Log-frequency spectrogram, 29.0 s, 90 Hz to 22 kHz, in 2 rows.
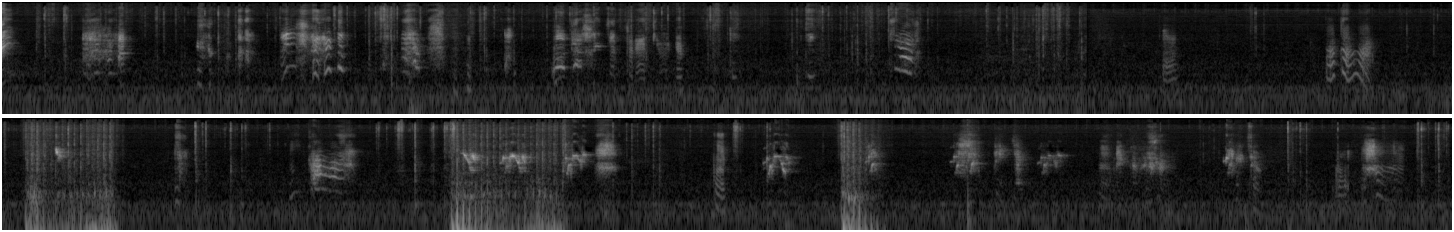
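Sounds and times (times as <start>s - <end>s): wings flapping: 0.0s - 10.9s, 14.7s - 15.8s, 18.9s - 20.4s, 22.9s - 23.4s.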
